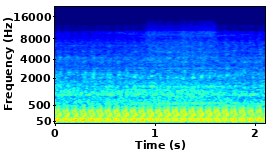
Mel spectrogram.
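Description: Small engine of a ride-on concrete power buggy idling steadily close by, with a rapid even pulse.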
